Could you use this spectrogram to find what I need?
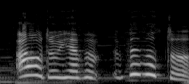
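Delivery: put-on very high, slow, girlish character voice. Voicing a visiting girl character in a game: really high character voice. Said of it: "I gave her a really high voice".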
